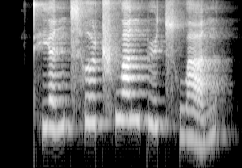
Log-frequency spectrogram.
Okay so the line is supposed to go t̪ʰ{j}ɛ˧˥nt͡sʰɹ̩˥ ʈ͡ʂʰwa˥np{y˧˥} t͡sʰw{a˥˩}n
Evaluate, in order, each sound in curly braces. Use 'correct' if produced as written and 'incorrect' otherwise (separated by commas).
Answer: correct, correct, incorrect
